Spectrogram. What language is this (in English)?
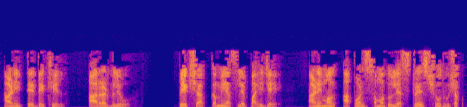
Marathi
